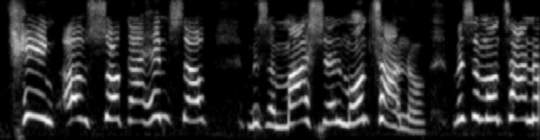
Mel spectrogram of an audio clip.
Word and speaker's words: Machel Montano: of SOA himself Mr Mar Montano Mr Montano how you doing today I'm so fine after you just pronounce my name perfectly because they always mispronounce it Marshall Montana you said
